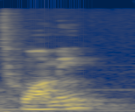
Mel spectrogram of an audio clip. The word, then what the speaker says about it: Tuamie: I'll tell you right, my biggest musical inspiration at the moment, in terms of sound, there's this artist called Twamie. It's spelled Tuamie, and he is probably the best beat maker I've ever heard in my life.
